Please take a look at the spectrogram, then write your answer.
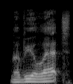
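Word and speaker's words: Laviolette: Peter Levlet, there I said it right.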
